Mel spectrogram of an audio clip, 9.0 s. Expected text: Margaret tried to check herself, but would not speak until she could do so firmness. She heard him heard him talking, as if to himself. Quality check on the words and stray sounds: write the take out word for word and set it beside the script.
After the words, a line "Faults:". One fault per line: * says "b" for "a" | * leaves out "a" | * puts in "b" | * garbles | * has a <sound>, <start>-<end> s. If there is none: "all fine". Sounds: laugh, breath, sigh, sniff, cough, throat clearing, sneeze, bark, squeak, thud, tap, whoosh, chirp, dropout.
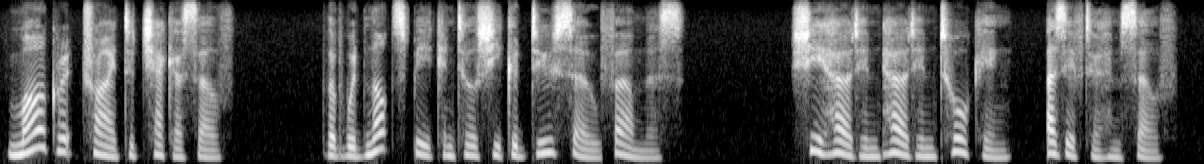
Margaret tried to check herself, but would not speak until she could do so firmness. She heard him heard him talking, as if to himself.
Faults:
all fine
